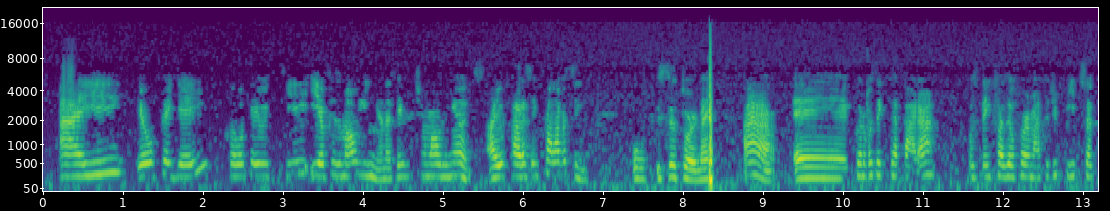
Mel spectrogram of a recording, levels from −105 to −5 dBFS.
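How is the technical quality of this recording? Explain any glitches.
The recording has two kinds of fault: heavy processing across the whole clip and two short decoding glitches.

Throughout the speech, the background sinks to near silence dotted with twinkling specks. That is overdone noise removal. A noise reduction stage set too aggressively pulls individual frequency bands down or out whenever they sit close to its noise estimate, so the softer parts of the voice are cut away along with the noise.

From 8.31 to 8.38 s there is a loud glitch, and at 10.29 to 10.34 s a much fainter one. Each is a corrupt frame decoded: damaged bits in the compressed stream were played rather than concealed, so misread gains and codes put energy at the wrong frequencies. The first glitch spans roughly three frames and the second about two, which sets how long each one lasts.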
